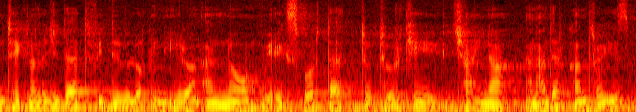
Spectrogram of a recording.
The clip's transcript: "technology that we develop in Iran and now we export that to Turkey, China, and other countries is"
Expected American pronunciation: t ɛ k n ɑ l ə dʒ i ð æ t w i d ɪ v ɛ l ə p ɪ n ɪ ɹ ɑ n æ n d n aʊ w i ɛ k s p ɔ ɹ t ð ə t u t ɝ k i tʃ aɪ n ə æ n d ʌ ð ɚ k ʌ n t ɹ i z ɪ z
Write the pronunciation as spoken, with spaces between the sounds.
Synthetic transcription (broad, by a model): t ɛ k n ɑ l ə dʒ i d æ t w i d ɪ v ɛ l ə p ɪ n ɪ ɹ ɑ n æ n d n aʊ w i ɛ k s p ɔ ɹ t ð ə t u t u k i tʃ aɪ n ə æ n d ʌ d k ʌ n t ɹ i ɪ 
